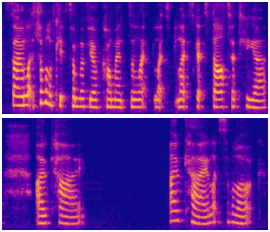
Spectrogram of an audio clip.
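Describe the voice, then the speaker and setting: Woman, soft soothing voice, unhurried, meandering casual chat, live tarot Q&A host. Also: medium pitch, steady tone. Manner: rambling, hesitant, many fillers and restarts. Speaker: tarot reader hosting a live Q&A.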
